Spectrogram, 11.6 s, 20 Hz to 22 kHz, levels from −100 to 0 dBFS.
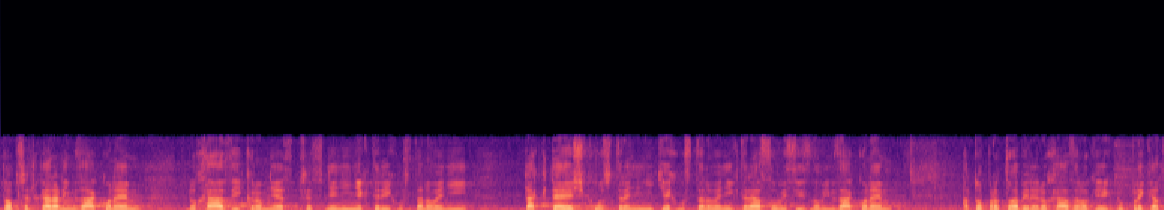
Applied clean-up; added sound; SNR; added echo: none; Engine; 19 dB; none.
